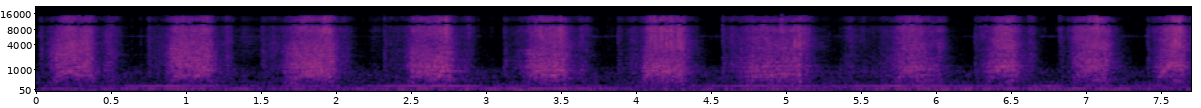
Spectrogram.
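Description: A gloved hand vigorously scrubs a small soapy fabric doormat lying on tiles with a green scrub sponge. Rhythmic swishing, rasping strokes repeat at roughly 77 per minute, each a bright, broadband scrape rising and falling, over a faint steady low hum.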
